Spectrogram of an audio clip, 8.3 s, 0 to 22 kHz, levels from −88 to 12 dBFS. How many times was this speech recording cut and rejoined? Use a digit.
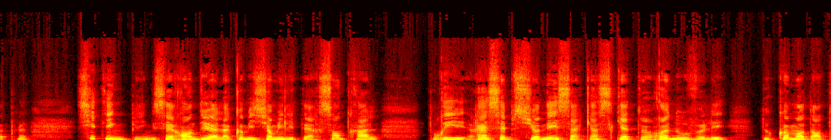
0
